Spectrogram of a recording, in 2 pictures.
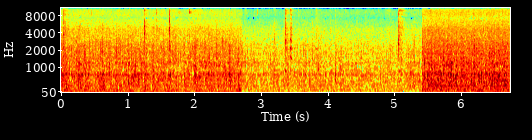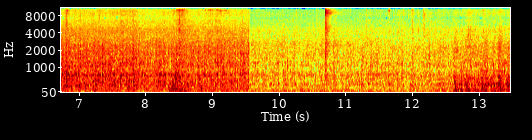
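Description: Steady rain falling, its loudness jumping up and down several times, with a few light clicks and one sharper tap about eleven seconds in.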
